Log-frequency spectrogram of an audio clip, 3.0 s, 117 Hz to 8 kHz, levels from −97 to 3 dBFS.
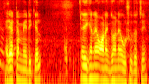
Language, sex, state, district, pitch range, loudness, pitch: Bengali, male, West Bengal, Cooch Behar, 125-145 Hz, -19 LUFS, 135 Hz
